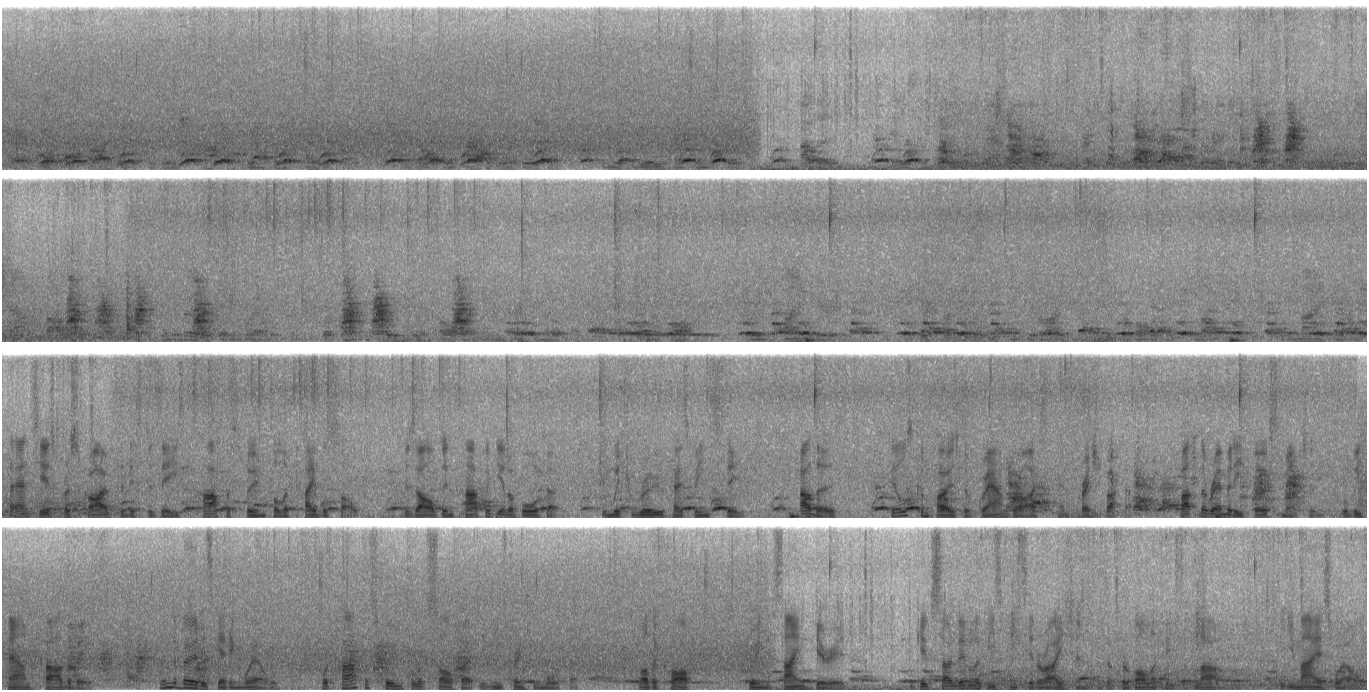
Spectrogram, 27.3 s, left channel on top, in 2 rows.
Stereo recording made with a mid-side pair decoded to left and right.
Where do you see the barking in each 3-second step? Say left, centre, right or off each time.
left, left, centre, centre, left, left, left, left, left.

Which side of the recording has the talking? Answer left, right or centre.
right.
